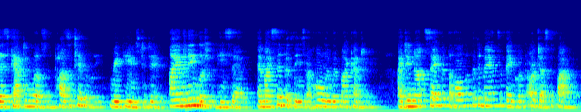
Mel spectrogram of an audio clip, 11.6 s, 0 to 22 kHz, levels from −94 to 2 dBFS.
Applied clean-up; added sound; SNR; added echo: none; none; none; reverberation time 0.9 s.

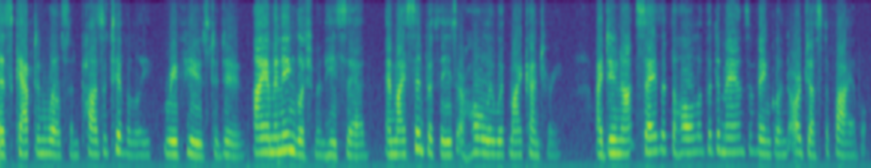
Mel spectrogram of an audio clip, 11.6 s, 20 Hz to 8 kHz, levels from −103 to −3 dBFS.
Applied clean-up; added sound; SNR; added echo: none; none; none; none.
